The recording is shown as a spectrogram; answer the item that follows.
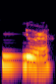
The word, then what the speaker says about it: Nora: to introduce is nora nora is that my pronouncing your name correctly i just wanted to make sure yeah it's neura yeah you're saying it right perfect so nora knows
